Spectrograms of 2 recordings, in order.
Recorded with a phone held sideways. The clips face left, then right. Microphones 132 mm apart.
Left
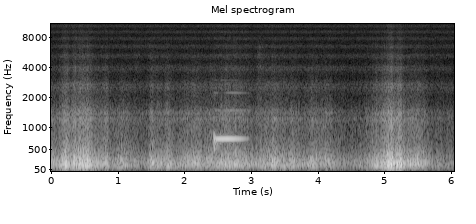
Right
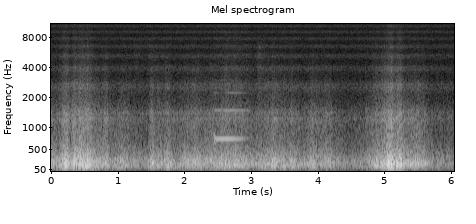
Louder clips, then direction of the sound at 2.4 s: Left 9 dB; 55° left (ahead or behind).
